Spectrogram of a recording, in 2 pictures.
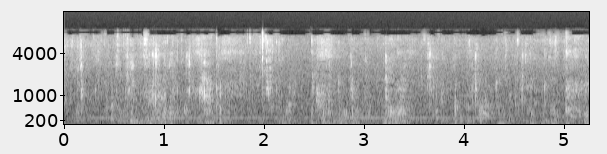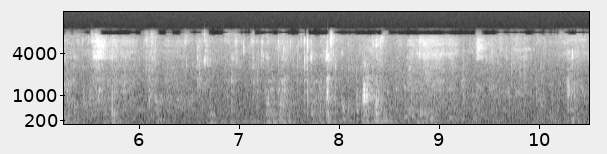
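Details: Two pet pugs share their morning grooming, licking and gently nibbling one another. Rapid soft wet clicks and smacks repeat steadily, with a brief low hum in the first few seconds.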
